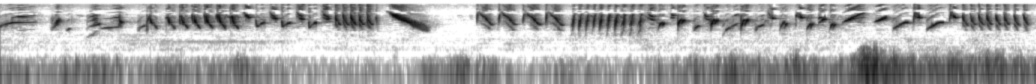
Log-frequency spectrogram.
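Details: European goldfinch song meant for teaching young goldfinches: continuous fast, high, tinkling twitter mixed with buzzy trilled phrases, one brief break, over a faint low rumble.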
